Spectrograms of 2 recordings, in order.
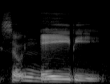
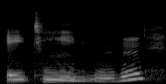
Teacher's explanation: So in order to make 80 sound a lot more clear, even though it's E-I-G-H-T-Y, the T sounds more like D. And then you open your mouth so you don't make it close too early.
